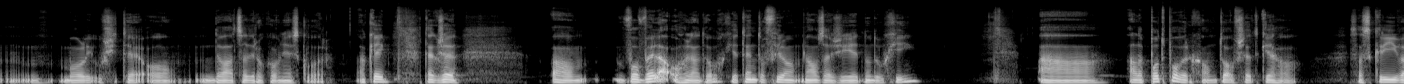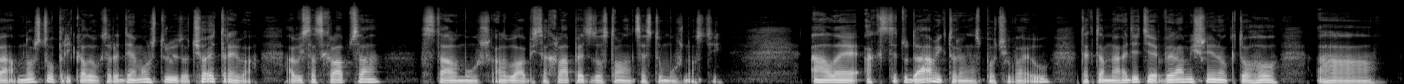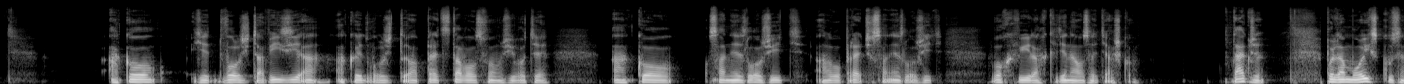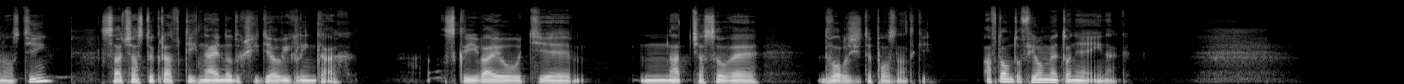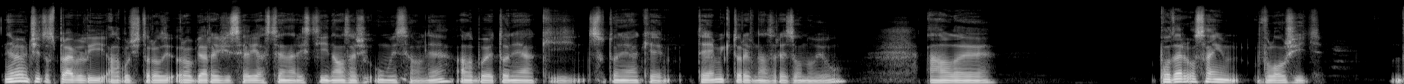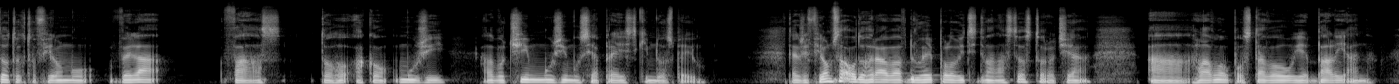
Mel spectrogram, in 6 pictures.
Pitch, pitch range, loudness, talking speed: 100 Hz, 95-105 Hz, -16 LUFS, 120 wpm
